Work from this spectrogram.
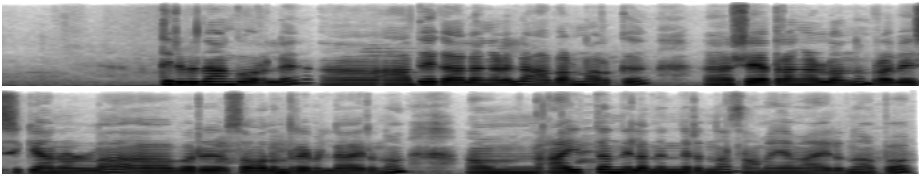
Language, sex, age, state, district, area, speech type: Malayalam, female, 30-45, Kerala, Thiruvananthapuram, rural, spontaneous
